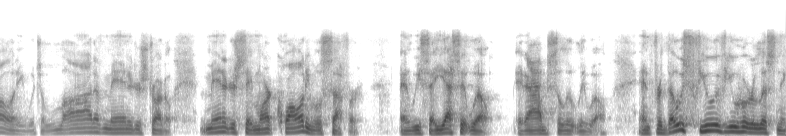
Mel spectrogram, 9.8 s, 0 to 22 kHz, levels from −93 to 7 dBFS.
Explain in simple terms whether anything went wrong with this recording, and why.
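Yes, one thing went wrong. From 0.49 to 4.23 s the speech grows steadily louder. This is automatic gain rising: the call's level control judged the input too quiet and kept turning it up over several seconds. The background swells right along with the voice, and the change is a smooth climb rather than a sudden jump or a quick pumping up and down. That rules out someone simply moving closer or speaking louder. The sound is also capped at about 8 kHz, as is normal on this kind of call.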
